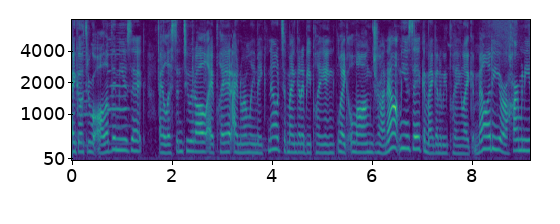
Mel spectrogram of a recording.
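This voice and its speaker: A woman has an unremarkable speaking voice at a medium pitch. She talks at a fairly quick pace with ordinary pitch variation. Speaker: violinist on church worship team. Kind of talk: vlog tutorial. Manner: casual, chatty.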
